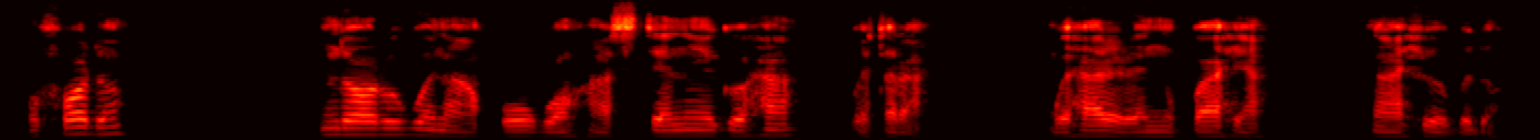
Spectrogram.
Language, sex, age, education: Igbo, male, 15-29, tertiary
